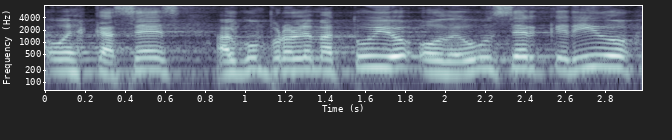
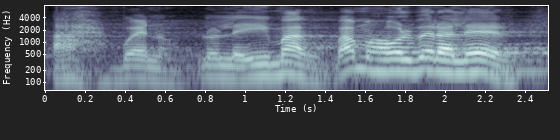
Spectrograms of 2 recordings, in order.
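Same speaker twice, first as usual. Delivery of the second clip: normal talking voice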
